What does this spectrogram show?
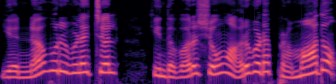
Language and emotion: Tamil, surprised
